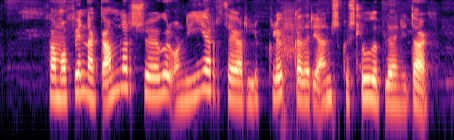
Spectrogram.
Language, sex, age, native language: Icelandic, female, 20-29, Icelandic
